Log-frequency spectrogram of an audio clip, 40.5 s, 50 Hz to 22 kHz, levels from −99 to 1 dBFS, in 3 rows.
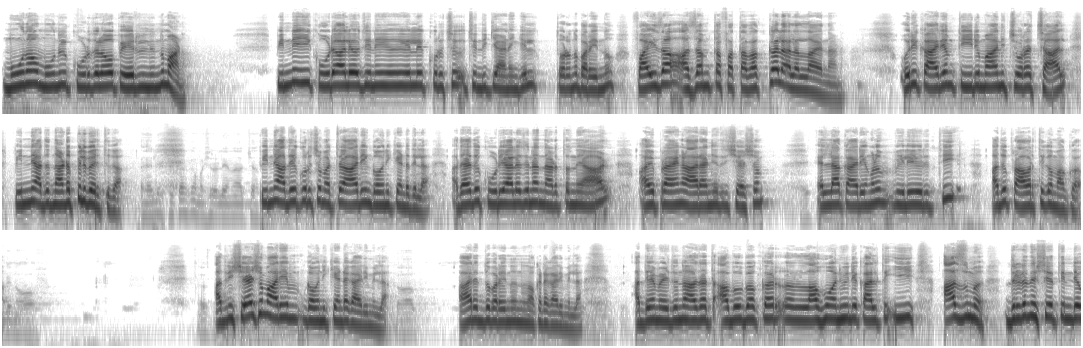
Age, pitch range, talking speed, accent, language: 20-39, 195-225 Hz, 85 wpm, native, Malayalam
